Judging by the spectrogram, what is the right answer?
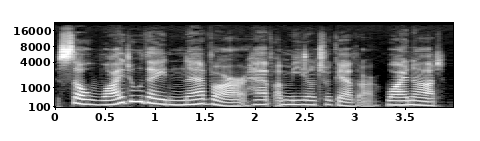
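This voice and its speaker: A woman's voice: low voice, unhurried, no room sound. Lady doing a ranty commentary vid, fed up and indignant, dead dry mic. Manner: indignant, ranting. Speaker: commentary youtuber. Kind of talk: critical commentary.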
